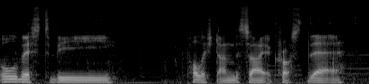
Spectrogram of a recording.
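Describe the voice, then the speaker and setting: A man with a fairly low pitch talks at a moderate pace while music plays in the background. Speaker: gaming streamer. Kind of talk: live gameplay commentary. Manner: casual, chatty.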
